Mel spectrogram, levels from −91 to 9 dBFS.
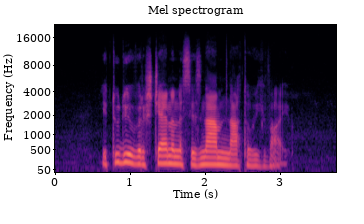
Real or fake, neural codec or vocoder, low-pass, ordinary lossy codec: real; none; 19.8 kHz; none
